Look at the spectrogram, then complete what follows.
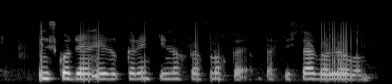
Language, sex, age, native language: Icelandic, male, 11, Icelandic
